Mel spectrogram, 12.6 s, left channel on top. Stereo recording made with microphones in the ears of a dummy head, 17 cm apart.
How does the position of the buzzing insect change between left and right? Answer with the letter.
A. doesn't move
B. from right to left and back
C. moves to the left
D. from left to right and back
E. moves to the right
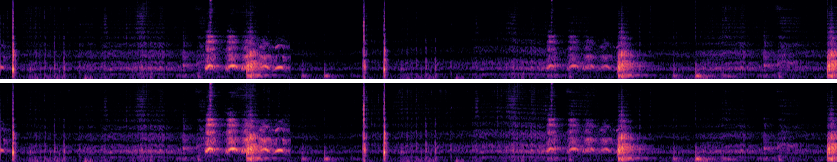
D.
